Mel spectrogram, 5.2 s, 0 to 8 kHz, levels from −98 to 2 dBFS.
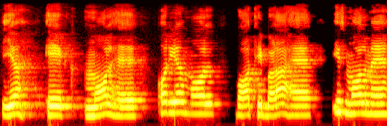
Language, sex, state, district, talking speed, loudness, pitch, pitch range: Hindi, male, Bihar, Supaul, 175 wpm, -15 LUFS, 185 Hz, 175-195 Hz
